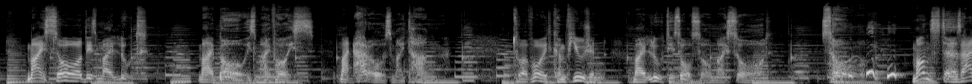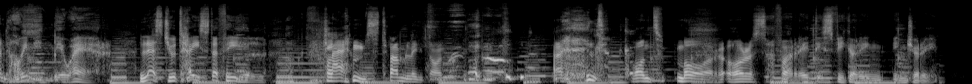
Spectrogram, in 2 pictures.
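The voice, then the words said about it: Inconsistent put-on accent. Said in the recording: “inconsistent accent”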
